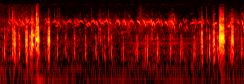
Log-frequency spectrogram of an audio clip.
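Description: A newly hatching chick inside its egg in a farmyard, cheeping in rapid strings of short, high peeps, with louder, lower clucking bursts at the start and near the end.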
